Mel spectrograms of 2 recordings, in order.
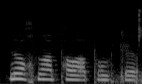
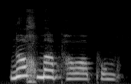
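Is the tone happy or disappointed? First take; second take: disappointed; happy. First: It is said in a disappointed, negative tone. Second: It is said in a pleased, positive tone.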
